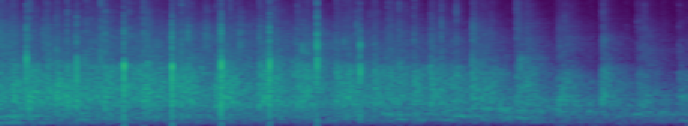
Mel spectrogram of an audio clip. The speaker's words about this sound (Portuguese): Pronto. Pode dar uma, uma salva de palmas para Jesus.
